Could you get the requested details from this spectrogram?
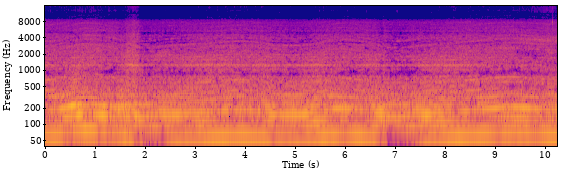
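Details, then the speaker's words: Nissan X-Trail T30 petrol engine after tune-up, idle swinging between about 1000 and 2000 rpm: revs slowly swell and sag every couple of seconds during idle air volume learning via scan tool; manual idle relearn had failed. "ya ini posisikan idealnya pada saat Idol tapi indahnya ini lagi naik turun ya"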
